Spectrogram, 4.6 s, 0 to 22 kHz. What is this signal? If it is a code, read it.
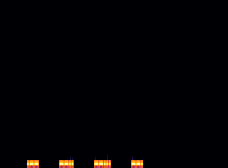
Morse code, heard as a keyed tone, about 52 wpm, spaced as for 17 wpm, 700 Hz. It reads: WZ7G
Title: USA Call Signs - 4 Characters - 6x Character Spacing - 50wpm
